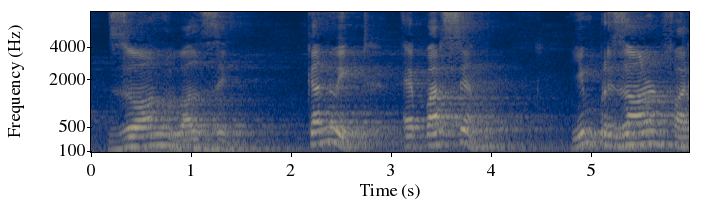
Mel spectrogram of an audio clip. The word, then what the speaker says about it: Jean Valjean: See, here is a word and character Jean Valjean, to be pronounced as Jean Valjean.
